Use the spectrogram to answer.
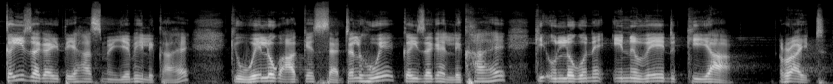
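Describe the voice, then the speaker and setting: A man's voice: medium pitch, a little slow, bright, forceful tone. Indian male teacher in a reverberant room. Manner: calls students "babu", asks and answers his own questions. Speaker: English teacher. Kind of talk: explaining a textbook chapter in Hindi with English phrases.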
